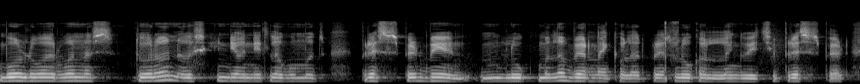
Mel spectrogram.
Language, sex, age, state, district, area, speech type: Kashmiri, male, 18-30, Jammu and Kashmir, Kupwara, rural, spontaneous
